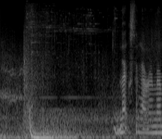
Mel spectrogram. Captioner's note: crash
